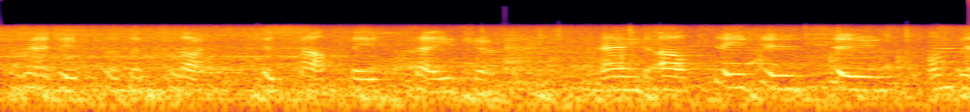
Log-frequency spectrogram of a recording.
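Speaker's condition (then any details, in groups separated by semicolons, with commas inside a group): Cerebral palsy; oxygen starvation at birth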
